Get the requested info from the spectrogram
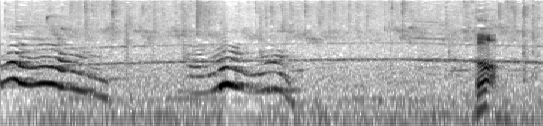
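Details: Sasha, a dog, howling along to passing fire truck sirens; long wavering tonal howls that slide downward, a steady siren tone held underneath, and a short sharp yelp near the end.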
